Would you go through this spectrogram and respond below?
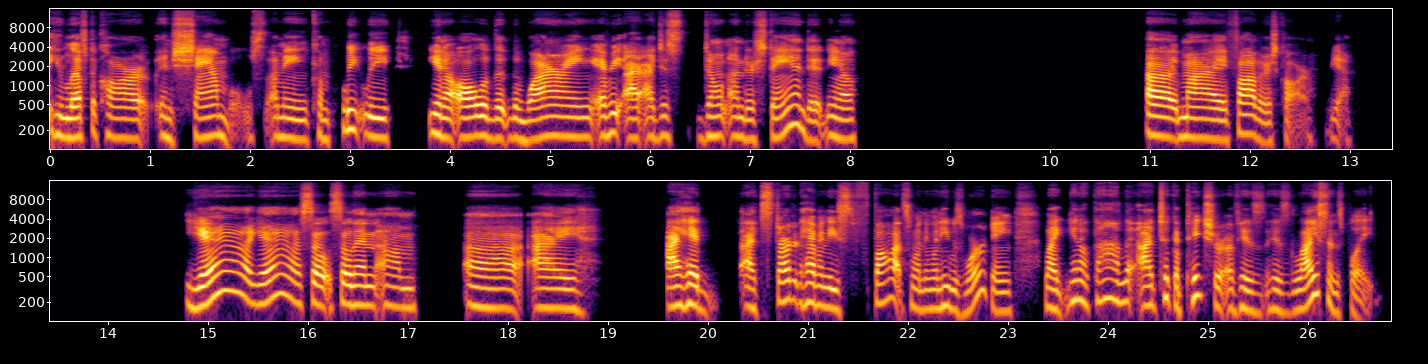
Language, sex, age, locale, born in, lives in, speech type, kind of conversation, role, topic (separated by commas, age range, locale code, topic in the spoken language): English, female, 50-54, en-US, United States, United States, conversation, advice, user, How can I set boundaries and communicate calmly with a family member who often gets angry?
